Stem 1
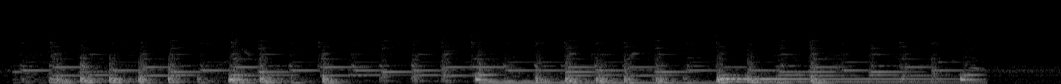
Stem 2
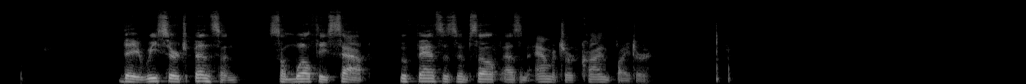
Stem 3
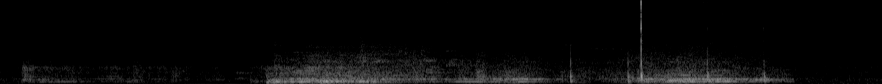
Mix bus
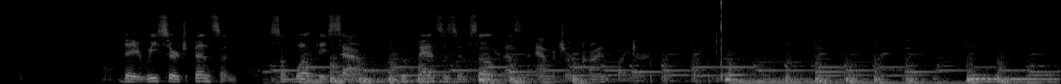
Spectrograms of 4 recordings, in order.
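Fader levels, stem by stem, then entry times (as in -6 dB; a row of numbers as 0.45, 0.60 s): -3.0, -10.5, -11.5 dB; 2.50, 0.00, 0.80 s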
